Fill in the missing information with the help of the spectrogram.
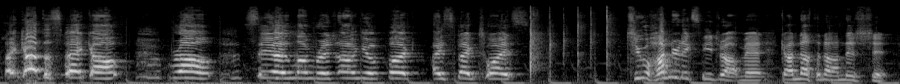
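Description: A man streaming a game in a very high, bright voice, hyped up and swearing in loud bursts. Faint music plays behind him. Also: animated, a little slow. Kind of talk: excited gameplay streaming.

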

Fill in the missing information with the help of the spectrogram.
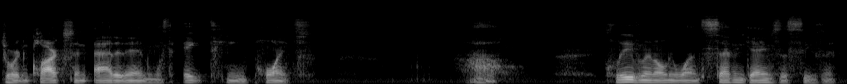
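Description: Slow and pausing often, this low-pitched, steady, slightly mellow voice belongs to a man in his thirties recapping basketball on a casual podcast. Still coughing from a cold, he reads scores and rants in an offhand way, heavy on fillers, into a selfie-framed phone mic.

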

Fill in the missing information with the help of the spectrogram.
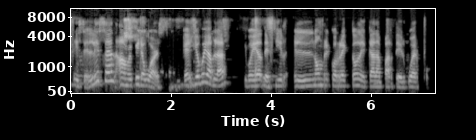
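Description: A woman English teacher with a Peruvian Spanish accent, giving an online class slowly and with a lot of repetition. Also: mid-range voice, a bit bright. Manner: slow and repetitive, code-switching. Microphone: video call. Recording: muffled video call audio, faint noise.

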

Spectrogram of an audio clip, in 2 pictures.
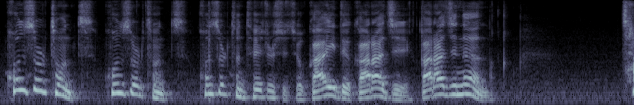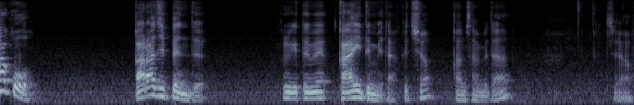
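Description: A man's voice: medium pitch, darkish tone. A man streaming casually, playfully sounding out English vocabulary and translating it. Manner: playful, drawls out English words slowly and repeats them; mutters and swears under his breath. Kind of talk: casual livestream vocabulary study.

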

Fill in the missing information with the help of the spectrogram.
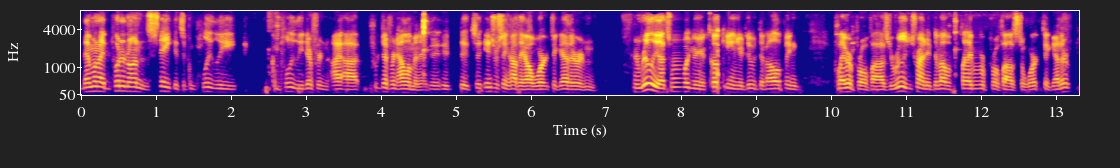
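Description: A man's voice: mid-range voice, fairly even intonation, quick pace, muffled recording. Chatty man talking food over a call. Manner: chatty, talks while eating, trailing restarts. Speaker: host. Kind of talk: casual cooking chat.

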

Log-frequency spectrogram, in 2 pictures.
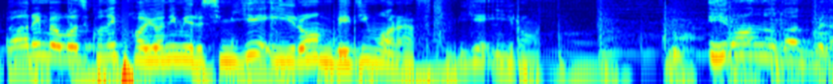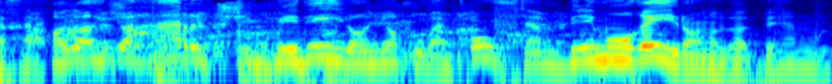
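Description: A man hosting a game channel, giving excitable live gameplay commentary, talking to himself and cursing at the game. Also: high voice. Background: game music.

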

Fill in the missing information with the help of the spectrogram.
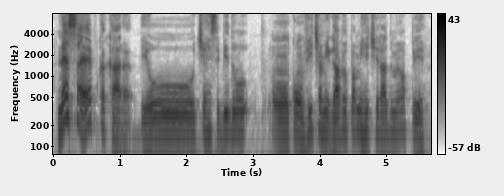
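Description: A man's voice: fairly high pitch, moderate pace, mellow. A young Brazilian man, a podcast guest, telling an emotional personal story in casual talk and acting out the dialogue.

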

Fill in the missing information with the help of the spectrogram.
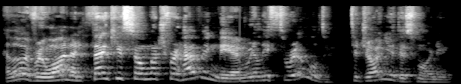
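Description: A middle-aged man from Jamaica, a professor, answering interview questions over a video call with measured storytelling. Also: high-pitched, very animated, a bit bright. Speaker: guest professor. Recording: roomy video-call audio.

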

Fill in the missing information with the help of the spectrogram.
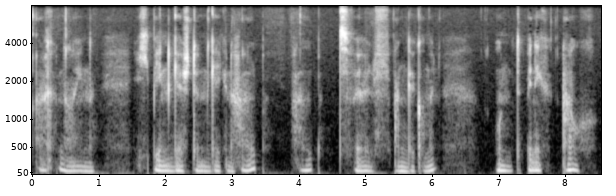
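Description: Male ASMR whisperer: mellow, slow, soft reading delivery, close-miked. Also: sits low, fairly even intonation, gravelly, slightly rough. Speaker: ASMR video host.

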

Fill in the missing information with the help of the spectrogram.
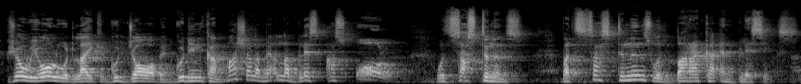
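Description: A man with a notably high voice preaches a sermon, firing off rhetorical questions and hammering his points home. The sound carries a roomy echo. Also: very animated, moderate pace. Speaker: Islamic preacher.

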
